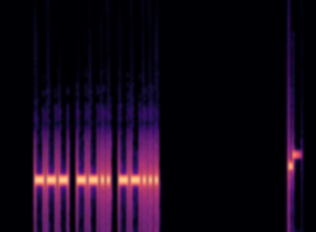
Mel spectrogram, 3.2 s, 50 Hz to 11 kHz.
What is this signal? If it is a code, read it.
Morse code, heard as a keyed tone, about 40 wpm, 700 Hz. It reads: OZ7
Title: Callsign Prefixes for Top 100 DXCC - 40wpm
